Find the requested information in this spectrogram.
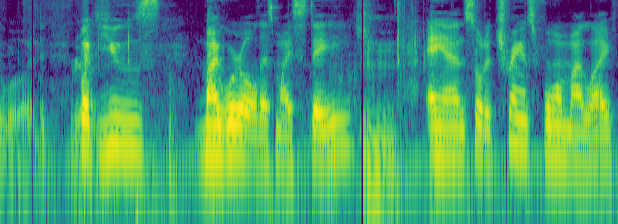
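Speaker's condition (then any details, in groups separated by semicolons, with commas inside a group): No condition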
